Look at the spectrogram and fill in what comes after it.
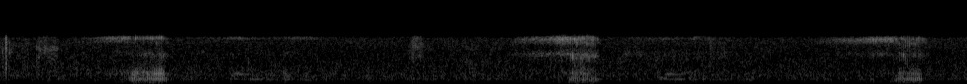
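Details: Snoring blue nose pit bull, phone recording: three harsh, wheezy snore breaths roughly every three and a half seconds, each a rough rasping swell, with constant hiss between them.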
